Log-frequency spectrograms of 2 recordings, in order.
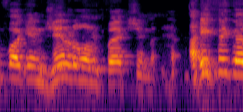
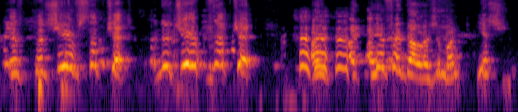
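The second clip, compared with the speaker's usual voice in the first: put-on Indian accent; 8 semitones higher than usual. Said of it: "that Indian voice".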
